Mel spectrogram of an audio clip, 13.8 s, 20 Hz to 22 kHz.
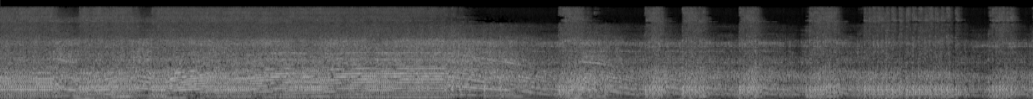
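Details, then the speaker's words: Jiffy Model 30 ice auger, unused for years, after the idle speed screw is turned in. Buzzy two-stroke wanders at first, then settles to a quicker, fairly even idle. It runs much better, but a carb kit is probably still needed. "well that certainly runs a lot better than it did but I'm not real happy with it"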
